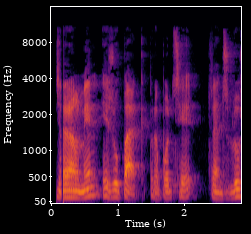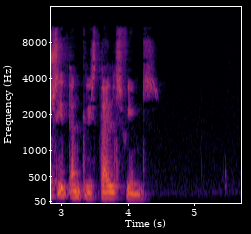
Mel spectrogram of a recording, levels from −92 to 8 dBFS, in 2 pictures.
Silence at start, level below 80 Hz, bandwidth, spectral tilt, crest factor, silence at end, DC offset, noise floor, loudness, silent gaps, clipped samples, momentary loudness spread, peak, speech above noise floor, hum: 0.1 s; -68 dBFS; 11 kHz; -4.5 dB/octave; 26 dB; 1.25 s; under 0.1%; -74 dBFS; -28 LUFS; none; under 0.1%; 14 LU; -4 dBFS; 47 dB; none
